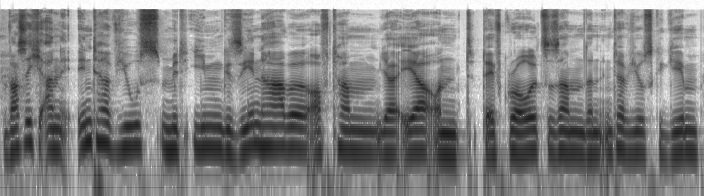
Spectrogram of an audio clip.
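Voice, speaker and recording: A man's voice: a little high, little pitch movement, moderate pace, a little mellow, clear, resonant tone, no room sound, studio quality. A man with speech talking casually as a guest on a podcast. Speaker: podcast guest, writer and musician.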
